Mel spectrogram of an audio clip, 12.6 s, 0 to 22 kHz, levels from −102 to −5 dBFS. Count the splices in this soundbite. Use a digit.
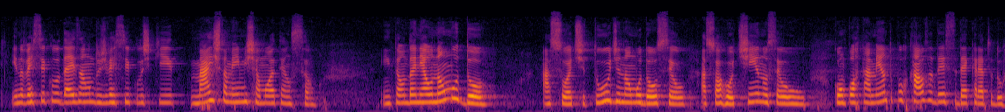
1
